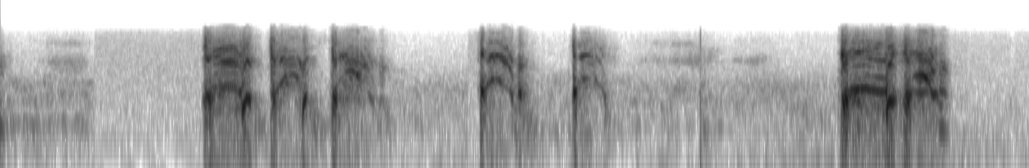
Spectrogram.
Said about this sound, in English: coughing our way to the end of the show.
